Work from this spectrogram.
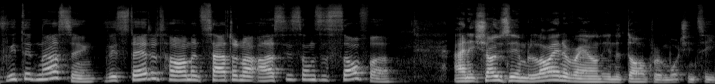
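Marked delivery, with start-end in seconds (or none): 0.1-3.9 higher, put-on German accent for the old man. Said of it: "I've got to do the accent".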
